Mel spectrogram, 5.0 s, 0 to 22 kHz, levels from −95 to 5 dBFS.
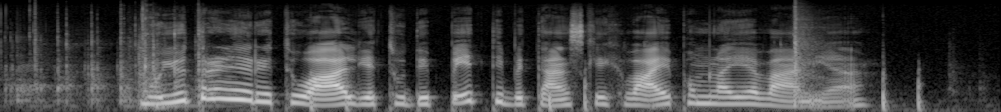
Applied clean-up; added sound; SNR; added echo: none; Microwave oven + Knock / Wood; 17 dB; none.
